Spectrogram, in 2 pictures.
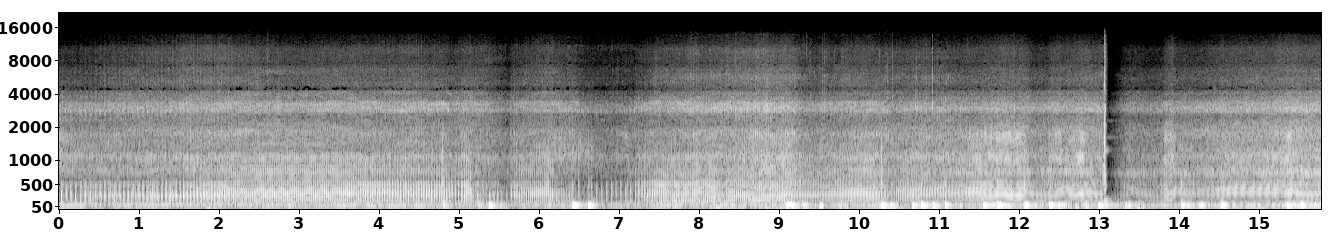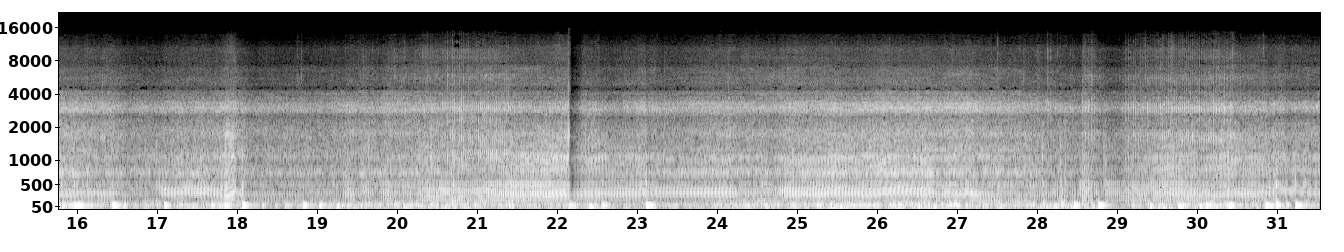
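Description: Dirt bike engine being ridden hard, its pitch rising and falling as the throttle opens and closes, with two brief sharp drops, one about midway and one later.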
